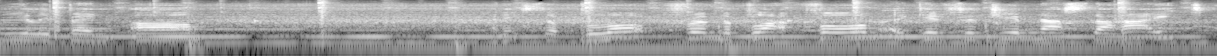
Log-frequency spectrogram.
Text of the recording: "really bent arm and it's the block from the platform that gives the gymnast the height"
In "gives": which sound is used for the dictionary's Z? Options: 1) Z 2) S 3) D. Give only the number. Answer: 1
